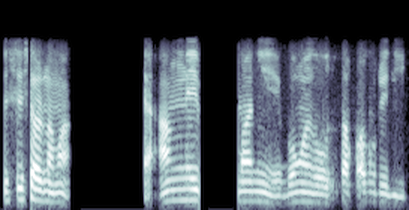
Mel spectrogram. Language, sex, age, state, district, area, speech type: Bodo, male, 30-45, Assam, Chirang, rural, conversation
